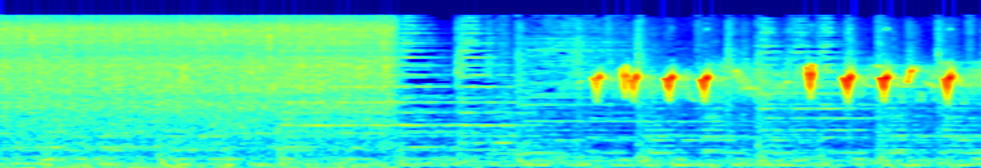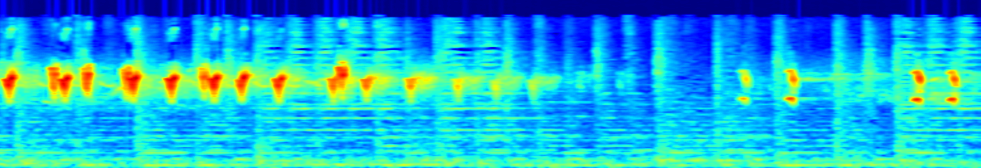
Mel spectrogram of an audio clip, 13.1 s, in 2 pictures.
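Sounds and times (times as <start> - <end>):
soft background music: 0.0 - 13.0
bird chirping: 3.8 - 10.8, 11.4 - 13.0.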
